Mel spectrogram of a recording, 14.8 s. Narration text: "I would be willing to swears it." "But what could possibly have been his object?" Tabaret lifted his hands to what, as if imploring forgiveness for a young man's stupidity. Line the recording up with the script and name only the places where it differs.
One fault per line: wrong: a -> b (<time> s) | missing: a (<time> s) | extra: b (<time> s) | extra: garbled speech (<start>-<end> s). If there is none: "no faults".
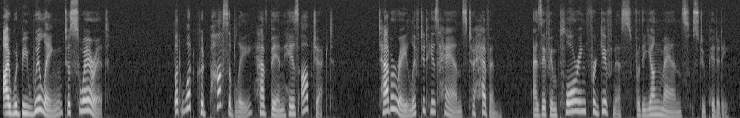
wrong: swears -> swear (1.4 s)
wrong: what -> heaven (9.5 s)
wrong: a -> the (12.8 s)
